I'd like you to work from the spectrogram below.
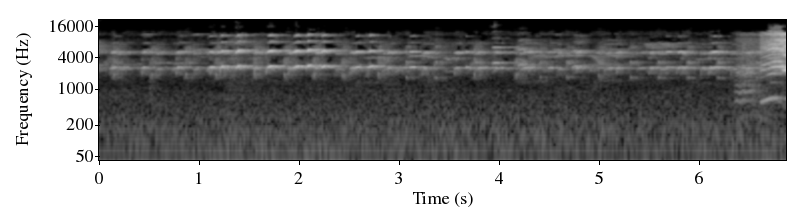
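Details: Swamphen in Sri Lanka giving quick, thin, reedy notes repeated about three times a second, shifting into a looser chatter, with a brief rustle at the end.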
